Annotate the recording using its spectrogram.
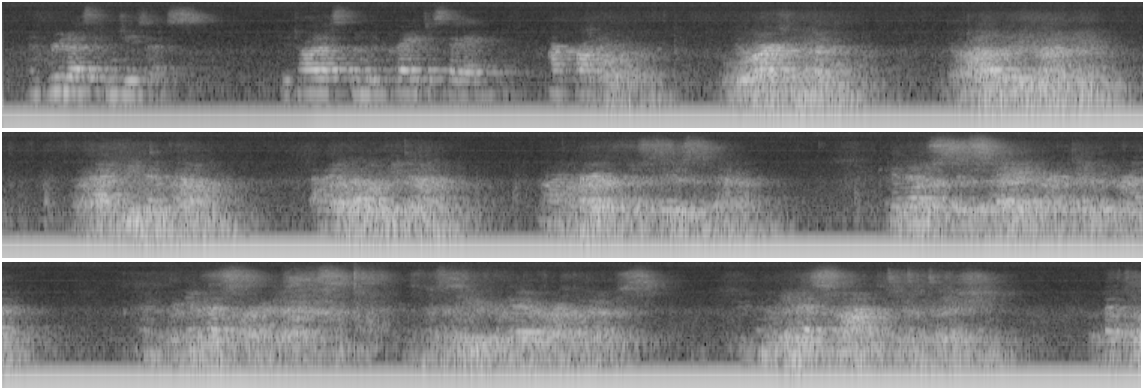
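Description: A woman speaks steadily and calmly into a microphone in a large, echoing room.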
